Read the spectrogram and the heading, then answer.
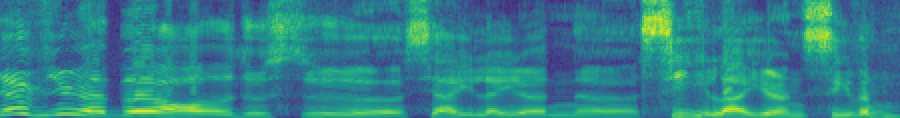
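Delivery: very slow, attempted, put-on American accent. Welcoming people aboard the Sea Lion 7, trying an American accent. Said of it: "J'essaie de parler avec un accent américain".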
